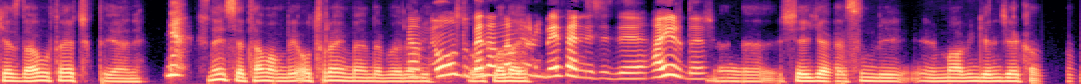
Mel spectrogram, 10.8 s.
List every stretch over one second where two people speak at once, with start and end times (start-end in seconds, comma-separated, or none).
4.1-5.3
